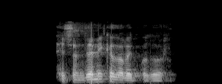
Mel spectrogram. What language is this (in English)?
Catalan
